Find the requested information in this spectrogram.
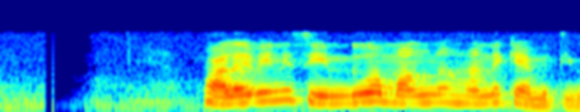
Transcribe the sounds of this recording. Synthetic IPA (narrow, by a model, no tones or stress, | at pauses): pɐləʋenisind̪uʋɐmɐŋɐɦanːəkæmət̪im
